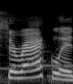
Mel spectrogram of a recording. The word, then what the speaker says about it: Siran: Hello, my name is Siran the masquerade and YouTuber. I stream both on Twitch and sir, it's like sir a it's like it's pronounced like sir sir.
